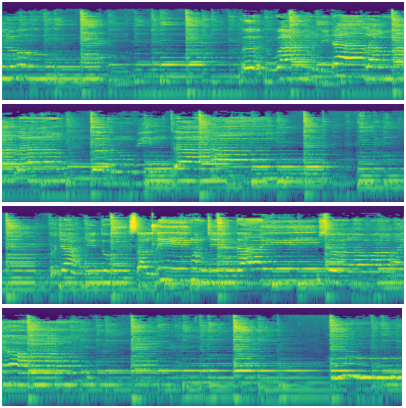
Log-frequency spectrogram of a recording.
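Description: A solo voice singing a slow song, accompanied by a strummed acoustic guitar.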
